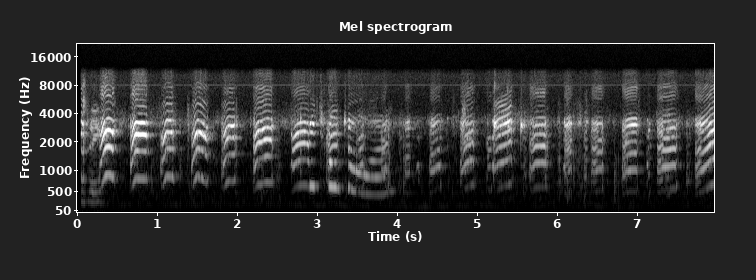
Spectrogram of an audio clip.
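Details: Female English Bulldog puppy howling while being held and rolling her tongue. Rapid, high-pitched squealing yelps come in quick succession, some sliding up or down, over a low steady hum.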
